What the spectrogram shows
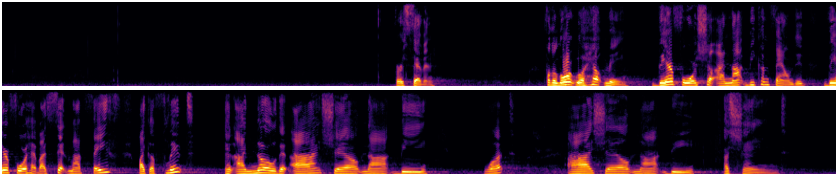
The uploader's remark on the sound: During Wednesday night service on October 1, 2018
